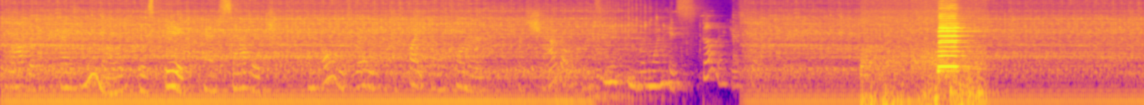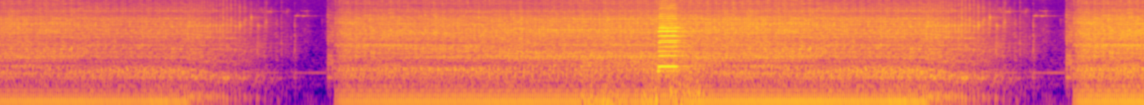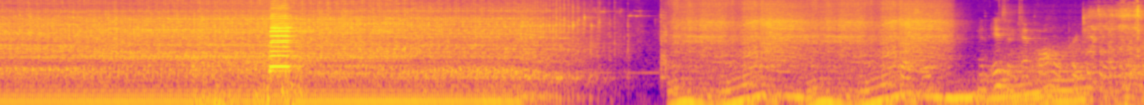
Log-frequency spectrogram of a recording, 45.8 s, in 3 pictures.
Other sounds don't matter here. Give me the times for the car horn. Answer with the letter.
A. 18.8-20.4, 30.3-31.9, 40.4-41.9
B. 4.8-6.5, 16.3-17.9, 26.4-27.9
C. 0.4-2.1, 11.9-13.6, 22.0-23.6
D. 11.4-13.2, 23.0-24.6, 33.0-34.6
D.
